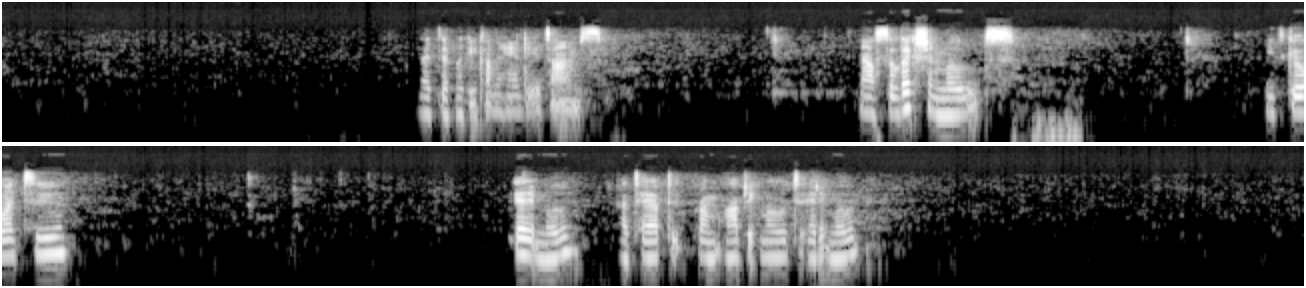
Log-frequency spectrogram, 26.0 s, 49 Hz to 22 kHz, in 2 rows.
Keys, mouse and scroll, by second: 15.1 middle click, 16.1 middle click, 17.2 KP_1, 17.8 right click, 18.9 Tab.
